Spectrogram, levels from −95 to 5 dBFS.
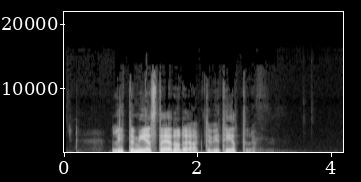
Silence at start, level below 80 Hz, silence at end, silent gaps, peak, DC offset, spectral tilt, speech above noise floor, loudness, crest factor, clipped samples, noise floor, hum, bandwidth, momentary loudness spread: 0.7 s; -46 dBFS; 1.35 s; none; 0 dBFS; under 0.1%; -5 dB/octave; 52 dB; -17 LUFS; 20 dB; under 0.1%; -69 dBFS; none; 13 kHz; 14 LU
